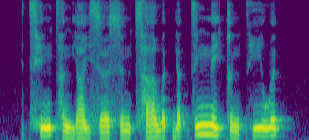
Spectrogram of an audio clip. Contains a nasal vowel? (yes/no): no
